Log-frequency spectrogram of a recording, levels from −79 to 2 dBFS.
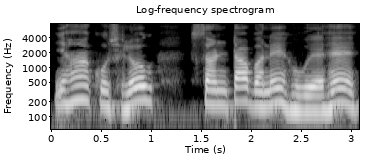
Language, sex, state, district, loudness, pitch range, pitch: Hindi, male, Jharkhand, Ranchi, -15 LUFS, 145-190 Hz, 170 Hz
